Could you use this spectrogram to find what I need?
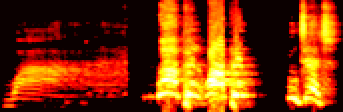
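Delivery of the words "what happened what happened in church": high, loud alarmed cry; shocked shout. Retold or imitated. Man finding smashed eggs, shocked shout. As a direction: yell in disbelief.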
